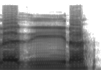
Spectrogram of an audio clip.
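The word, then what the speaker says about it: الذين: Kemudian di sini pada lafal zina, hati-hati dalam melafalkan huruf zal, jangan sampai terbaca dengan huruf zai. Ini yang sering terjadi kesalahan adalah mengganti dengan huruf zainya. Hati-hati. Agar sempurna dari makhraj dan sifatnya adalah ujung lidah kita tempelkan dengan gigi seri atas, agak kita keluarkan sedikit sehingga berbunyi zi.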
